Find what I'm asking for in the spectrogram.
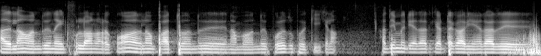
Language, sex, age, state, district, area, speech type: Tamil, male, 18-30, Tamil Nadu, Cuddalore, rural, spontaneous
